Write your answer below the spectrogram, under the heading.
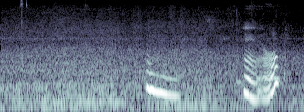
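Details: Laura, a pet cat, making noise indoors: two meows, the first a falling, drawn-out note, the second a shorter wavering one about two seconds later, with a person talking nearby.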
